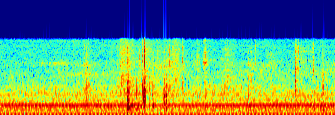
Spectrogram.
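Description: A few light clicks and taps from a clear plastic egg carton being handled, bunched together about halfway through, over a steady low electrical hum.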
